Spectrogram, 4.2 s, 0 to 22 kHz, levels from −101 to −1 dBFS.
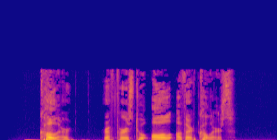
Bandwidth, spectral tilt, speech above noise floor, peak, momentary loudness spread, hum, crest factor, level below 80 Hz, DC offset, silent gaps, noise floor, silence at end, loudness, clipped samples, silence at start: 11.5 kHz; -5 dB/octave; 47 dB; -4 dBFS; 17 LU; none; 24 dB; -46 dBFS; under 0.1%; none; -72 dBFS; 0.7 s; -25 LUFS; under 0.1%; 0.4 s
